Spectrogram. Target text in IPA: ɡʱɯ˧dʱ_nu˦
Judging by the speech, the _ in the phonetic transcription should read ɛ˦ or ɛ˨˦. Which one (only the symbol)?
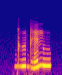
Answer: ɛ˨˦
